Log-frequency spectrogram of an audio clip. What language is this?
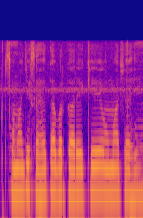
Chhattisgarhi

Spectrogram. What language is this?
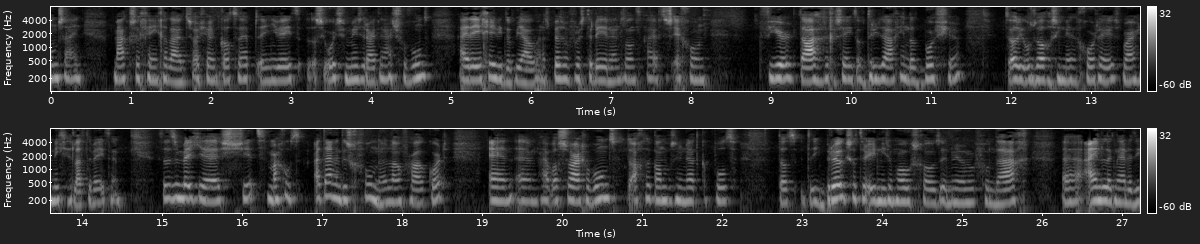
Dutch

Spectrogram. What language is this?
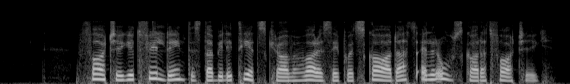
Swedish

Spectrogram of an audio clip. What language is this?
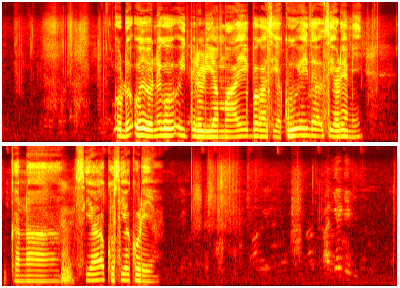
Kikuyu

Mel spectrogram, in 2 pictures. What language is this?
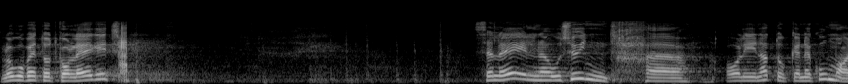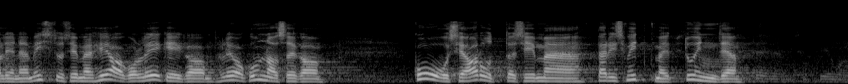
Estonian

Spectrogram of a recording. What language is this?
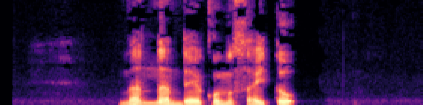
Japanese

